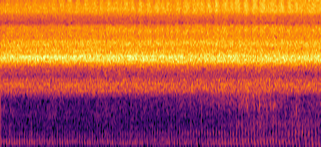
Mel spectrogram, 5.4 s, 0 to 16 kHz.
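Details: Summer cicada chorus at Mỹ Luông, a rural eco-tourism spot, in 2021. An unbroken, piercing electric-sounding drone stays level throughout, bright and sizzling, with nothing else standing out.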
